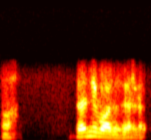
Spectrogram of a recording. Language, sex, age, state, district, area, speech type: Sanskrit, female, 60+, Tamil Nadu, Chennai, urban, conversation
